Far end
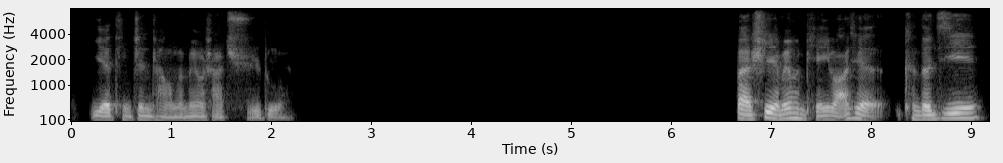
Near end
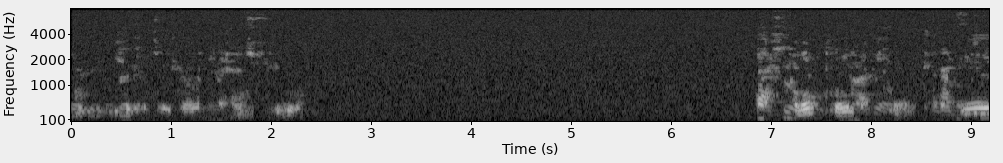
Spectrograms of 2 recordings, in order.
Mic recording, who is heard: echo only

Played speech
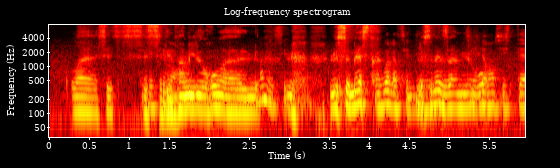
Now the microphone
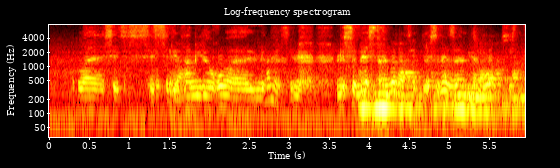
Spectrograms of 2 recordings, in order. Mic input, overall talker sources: both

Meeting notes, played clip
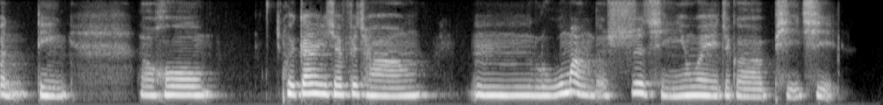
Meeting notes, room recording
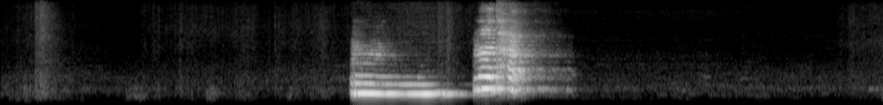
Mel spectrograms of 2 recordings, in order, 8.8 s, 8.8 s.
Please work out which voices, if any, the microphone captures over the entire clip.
user only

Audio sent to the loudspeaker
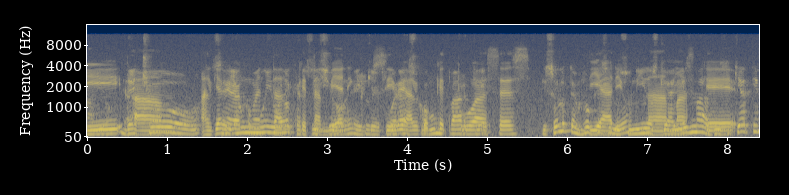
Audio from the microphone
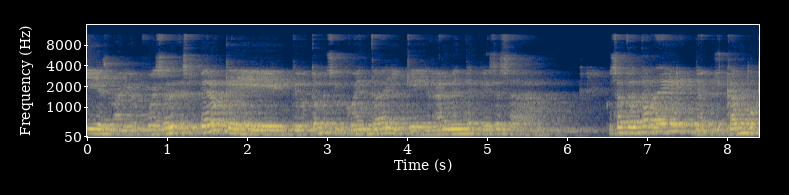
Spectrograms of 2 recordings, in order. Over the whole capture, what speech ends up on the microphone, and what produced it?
user only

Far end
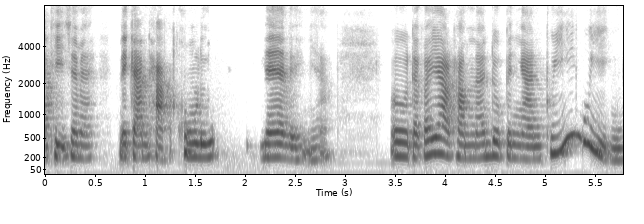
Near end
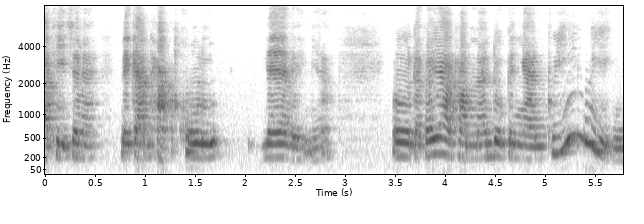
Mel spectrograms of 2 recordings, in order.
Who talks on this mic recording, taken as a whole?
echo only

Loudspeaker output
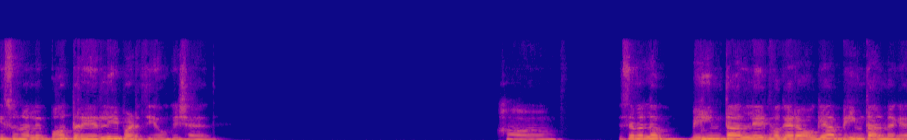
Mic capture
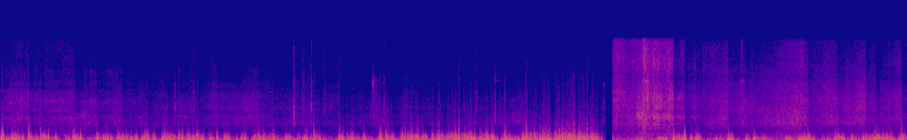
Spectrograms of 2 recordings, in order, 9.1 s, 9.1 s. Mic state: neither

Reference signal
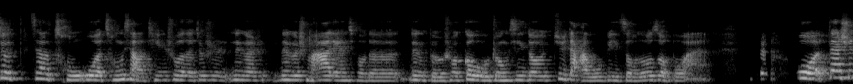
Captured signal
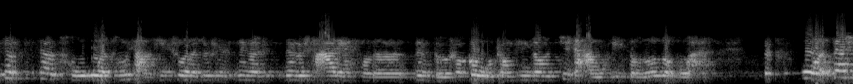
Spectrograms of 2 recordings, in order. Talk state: echo only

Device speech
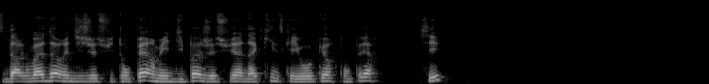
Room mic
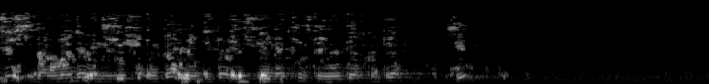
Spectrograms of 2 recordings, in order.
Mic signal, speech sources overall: echo only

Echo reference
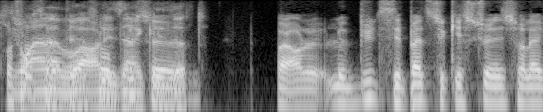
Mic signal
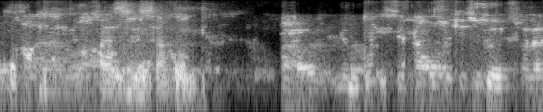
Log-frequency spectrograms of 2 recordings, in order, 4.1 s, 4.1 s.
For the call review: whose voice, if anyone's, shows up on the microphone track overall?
both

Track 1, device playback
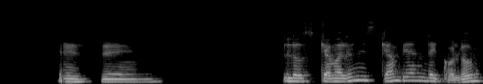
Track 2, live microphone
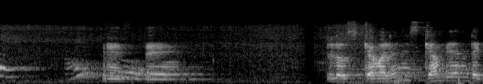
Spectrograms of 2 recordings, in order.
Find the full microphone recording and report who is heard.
both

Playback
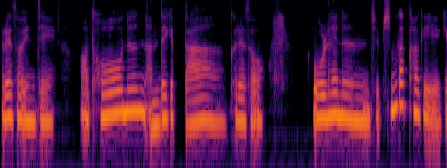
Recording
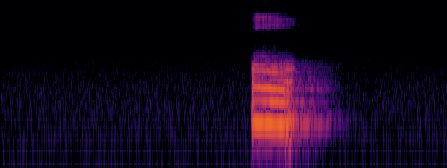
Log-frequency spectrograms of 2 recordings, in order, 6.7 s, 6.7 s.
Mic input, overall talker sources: user only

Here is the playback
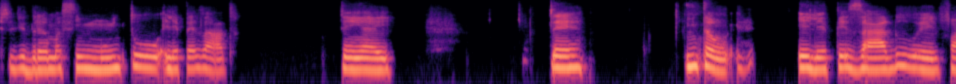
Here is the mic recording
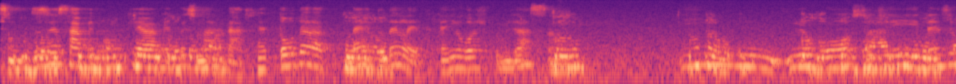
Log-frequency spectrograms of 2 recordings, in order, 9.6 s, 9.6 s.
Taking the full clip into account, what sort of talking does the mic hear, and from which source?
both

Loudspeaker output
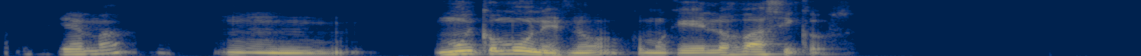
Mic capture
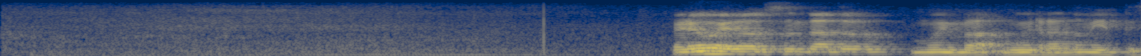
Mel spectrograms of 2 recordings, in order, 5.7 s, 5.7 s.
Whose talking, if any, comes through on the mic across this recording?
user only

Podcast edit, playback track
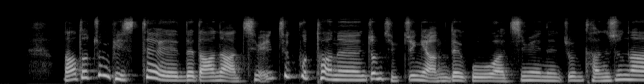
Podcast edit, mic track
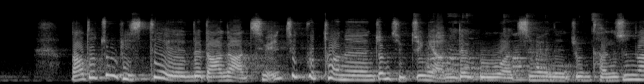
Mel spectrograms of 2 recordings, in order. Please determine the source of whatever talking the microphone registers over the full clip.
both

